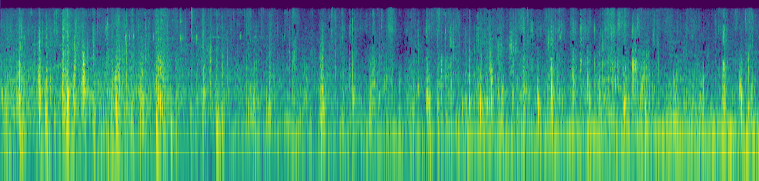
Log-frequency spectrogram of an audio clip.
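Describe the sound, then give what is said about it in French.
Horses galloping, a cavalry troop in pursuit, make a dense, continuous patter of hoofbeats at a steady fast rhythm, with no voices. “Qu'est-ce que c'est ? Des chevaux au galop ?”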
